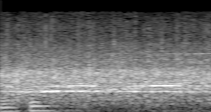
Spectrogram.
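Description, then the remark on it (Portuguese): Dense, continuous applause from many hands for a successful presentation, a steady hiss-like patter of claps holding at an even, fairly strong level throughout, with a faint low murmur briefly underneath at the start. “Os aplausos vão aumentando.”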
